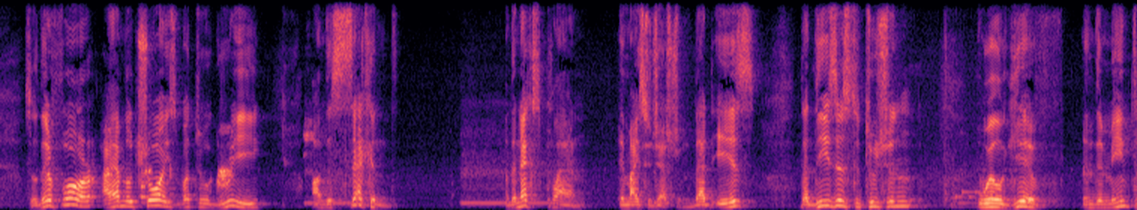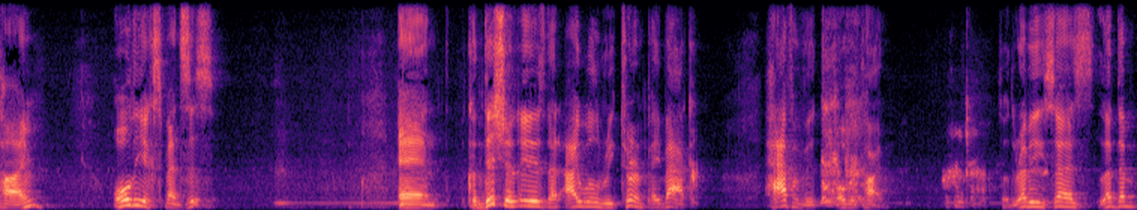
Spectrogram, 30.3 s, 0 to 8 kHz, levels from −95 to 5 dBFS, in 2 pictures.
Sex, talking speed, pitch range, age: male, 100 wpm, 135-190 Hz, 50-69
